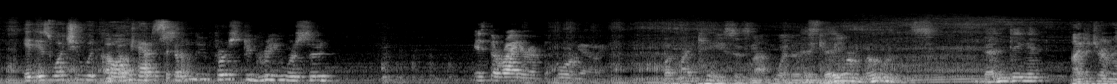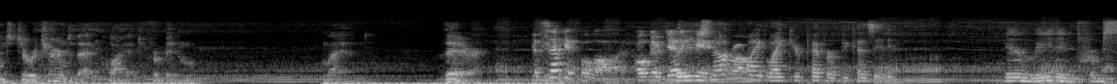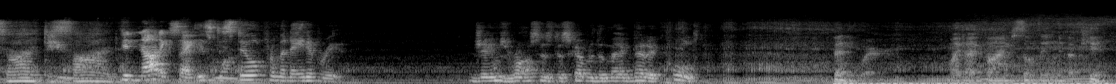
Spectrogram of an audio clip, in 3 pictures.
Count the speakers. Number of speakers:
six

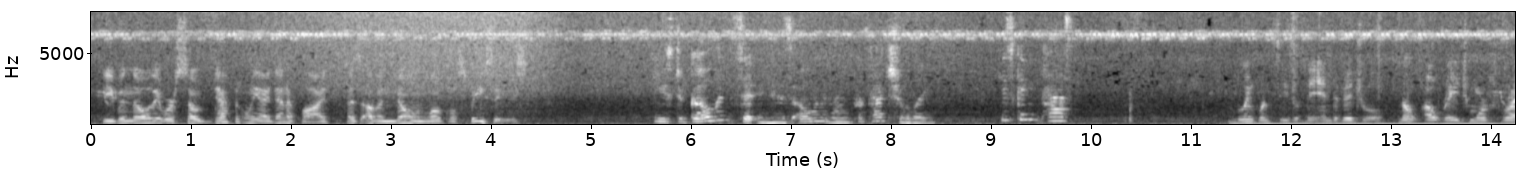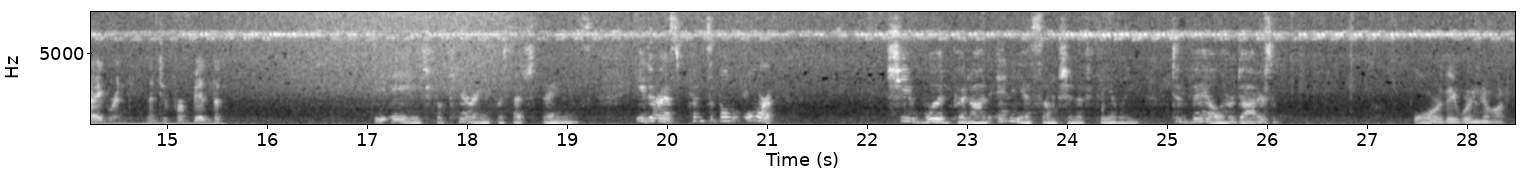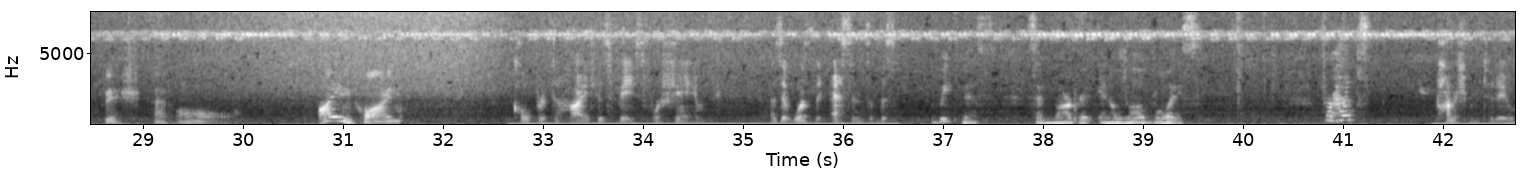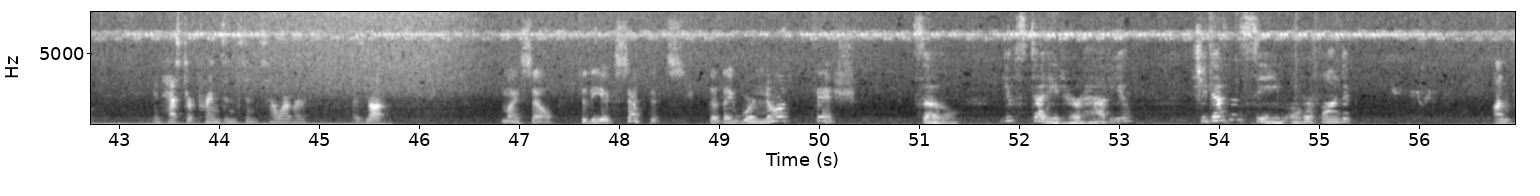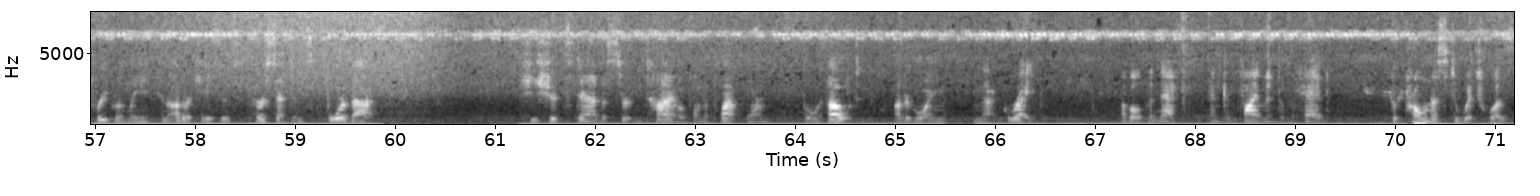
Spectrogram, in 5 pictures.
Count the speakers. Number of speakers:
three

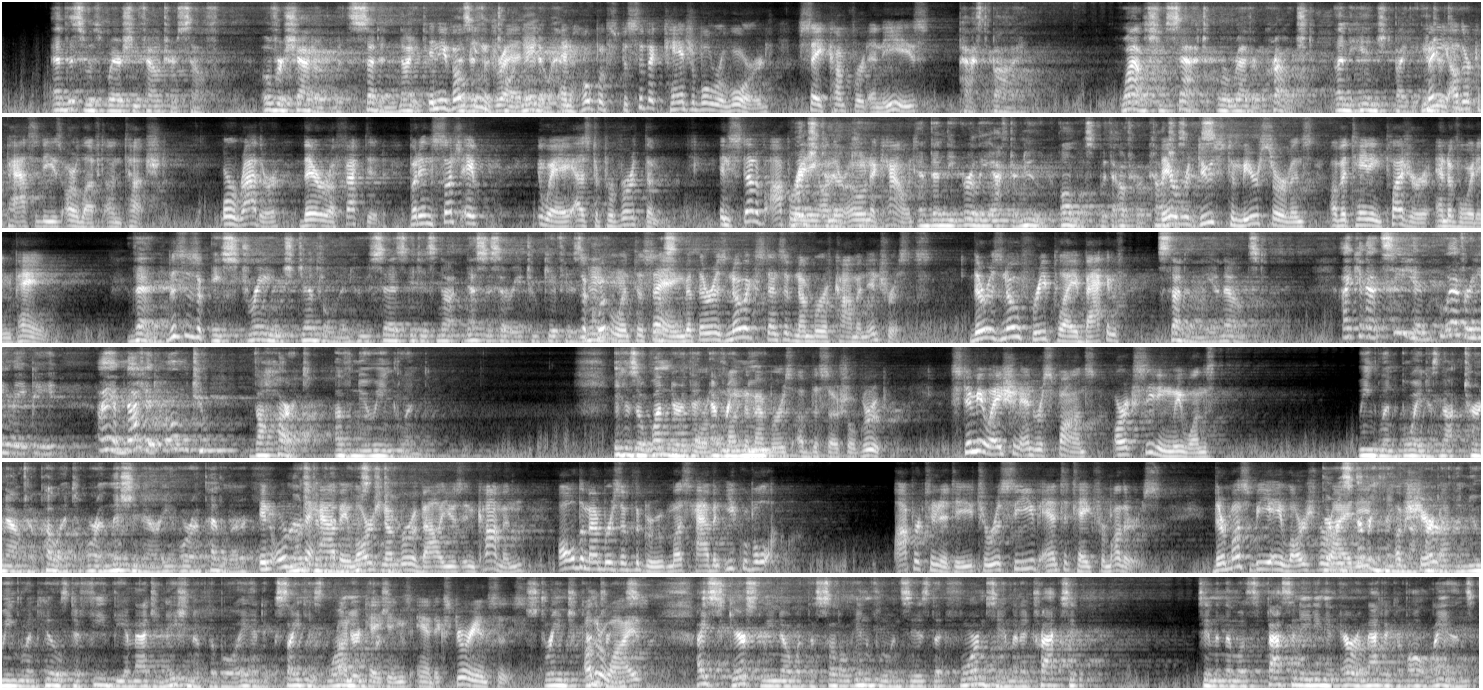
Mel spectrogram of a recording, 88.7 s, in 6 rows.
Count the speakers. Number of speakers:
two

